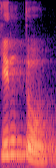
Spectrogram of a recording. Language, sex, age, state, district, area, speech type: Odia, male, 60+, Odisha, Balangir, urban, spontaneous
